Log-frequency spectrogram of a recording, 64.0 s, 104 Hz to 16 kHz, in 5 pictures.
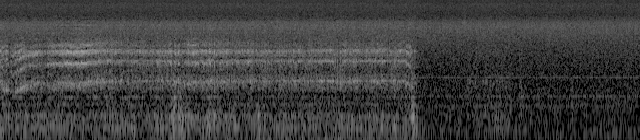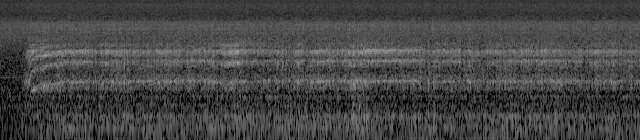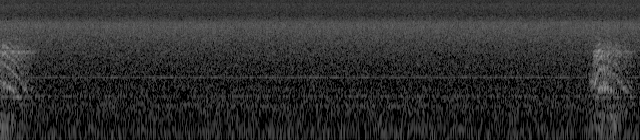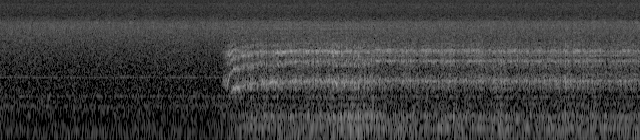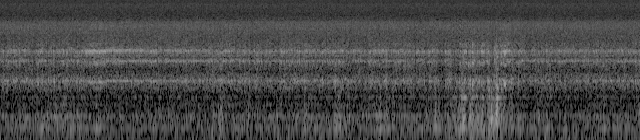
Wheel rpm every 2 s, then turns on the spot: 200, 230, 230, 230, 50, 10, 40, 220, 230, 230, 230, 230, 210, 10, 0, 0, 0, 0, 20, 10, 0, 90, 220, 230, 240, 240, 230, 230, 230, 240, 230, 230.
8-10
